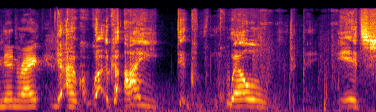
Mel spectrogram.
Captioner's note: stuttering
